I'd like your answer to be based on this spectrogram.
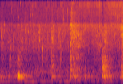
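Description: Cumin seeds hit hot oil in a pan where potatoes have already been fried, giving a steady close sizzle with a few sharper stirring scrapes and crackles, no voices.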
